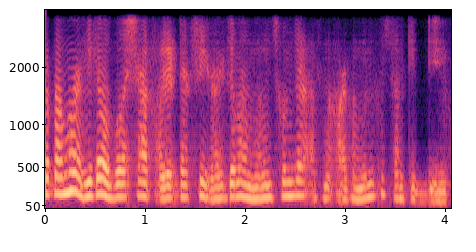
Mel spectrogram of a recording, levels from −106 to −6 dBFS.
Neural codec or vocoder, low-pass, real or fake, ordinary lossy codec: codec, 16 kHz, 0.5 kbps, FreqCodec, smaller model; 3.6 kHz; fake; none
